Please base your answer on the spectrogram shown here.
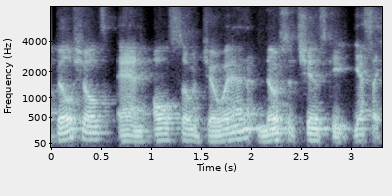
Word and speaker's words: Nosuchinsky: today we have Bill Schulz and also Joanna no such insky yes I said it right did it dammit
